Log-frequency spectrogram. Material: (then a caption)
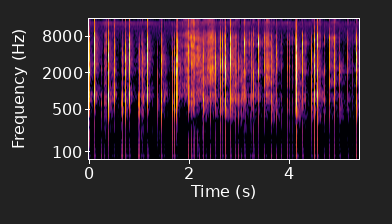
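Cardboard. Long nails tap and scratch a small, hollow gold cardboard perfume box with a ribbon tag. About 35 quick, dry taps with a hollow midrange knock near 670 Hz are heard. The taps break into a brief rough scratching stretch around two seconds, and each sound dies away almost instantly.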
